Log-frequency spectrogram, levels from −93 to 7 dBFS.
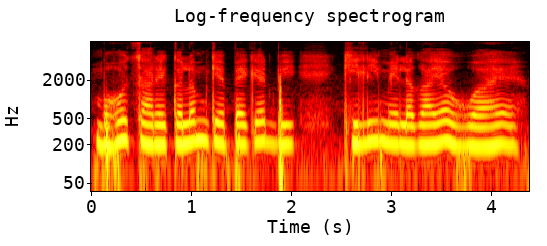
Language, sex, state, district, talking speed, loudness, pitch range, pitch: Hindi, female, Arunachal Pradesh, Papum Pare, 150 wpm, -19 LUFS, 200-220 Hz, 205 Hz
